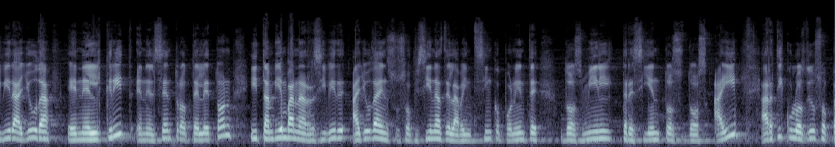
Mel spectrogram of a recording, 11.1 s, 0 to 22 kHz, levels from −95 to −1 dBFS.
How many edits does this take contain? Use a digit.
1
